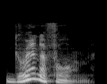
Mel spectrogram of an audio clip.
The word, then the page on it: graniform: British English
